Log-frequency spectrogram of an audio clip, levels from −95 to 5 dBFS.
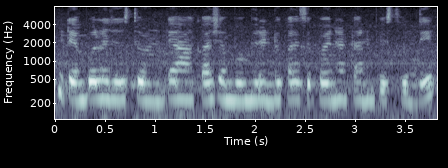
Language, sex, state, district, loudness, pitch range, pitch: Telugu, female, Andhra Pradesh, Sri Satya Sai, -18 LUFS, 220-235 Hz, 225 Hz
